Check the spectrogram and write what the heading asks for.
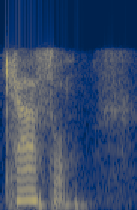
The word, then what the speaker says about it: castle: T is silent in debut, ballet, and, oh, look at that, castle. Funny how that works. U is silent in blood.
